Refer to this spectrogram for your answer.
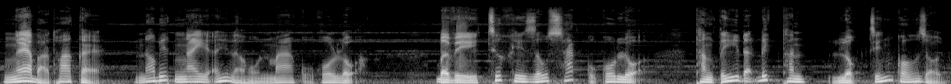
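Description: A man narrating a ghost story in a lively, dramatic reading. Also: mid-range voice, moderate pace, soft background music.

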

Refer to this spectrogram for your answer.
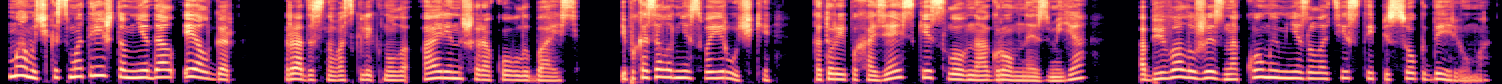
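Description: Woman with a low, dry reading voice. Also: no room sound. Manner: expressive, emotional reading. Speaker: narrator. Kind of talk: audiobook narration of a first-person novel.

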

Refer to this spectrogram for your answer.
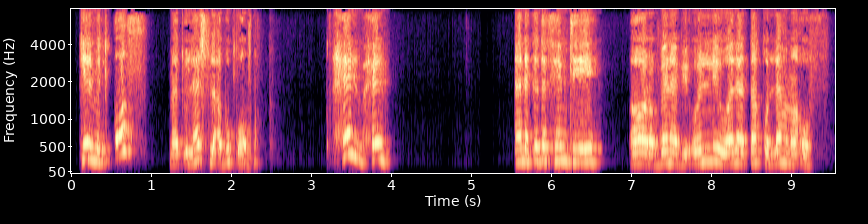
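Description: A woman's voice: on the high side, warm tone. Egyptian woman teaching in a question-and-answer style. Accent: Egyptian Arabic. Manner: explains step by step, asks and answers her own questions. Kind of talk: interactive religious studies lesson. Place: online class recording.

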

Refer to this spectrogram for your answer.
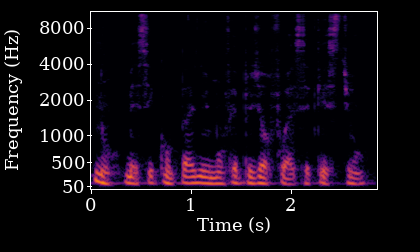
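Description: Worldly, amused duke, voiced by the reader, dark and low, matter-of-fact. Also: male voice, steady tone, moderate pace, breathy edge.

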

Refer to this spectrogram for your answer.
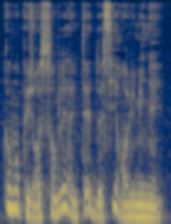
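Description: Man voicing vain coquettish young lady, pitched up, husky dark undertone, storybook. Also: animated, fairly quick.

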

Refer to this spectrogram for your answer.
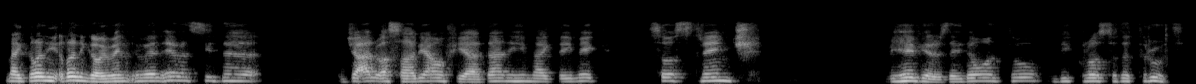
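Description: A man leads a scripture class, reciting a verse, then stopping to ask what a word means before explaining it in halting English. His voice is slightly high and mellow. The recording sounds dull and lo-fi. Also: steady tone. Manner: halting, non-native English with restarts. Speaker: Quran tafsir teacher. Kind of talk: teaching a class, mixing English and Arabic.

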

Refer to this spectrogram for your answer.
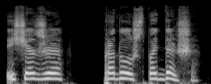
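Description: A woman voicing a stubborn, anxious boy under ten who talks quickly and defensively. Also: high-pitched, little pitch movement, no room sound, clean studio sound, voice pushed up.

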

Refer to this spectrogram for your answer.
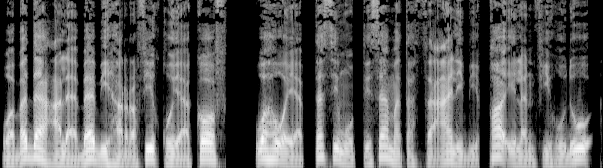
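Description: Man, audiobook narrator, very low voice, measured storytelling, dry close sound. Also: big pitch swings, dry recording.

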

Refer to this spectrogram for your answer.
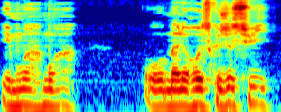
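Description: A man's voice: lowish voice, moderate pace, dark tone, husky. A man reading the part of a frightened young Roman noblewoman in an audiobook, in a pleading voice. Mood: anguished. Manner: pleading, fearful.

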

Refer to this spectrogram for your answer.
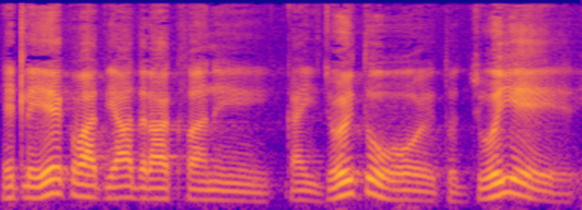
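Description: A man's voice: mid-range voice, expressive, a little slow. Fields: Sex: male. Role: swami preaching with humor. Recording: echoey hall. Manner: humorous storytelling, swings between soft and loud. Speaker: swami giving a scripture discourse. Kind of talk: sermon.

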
